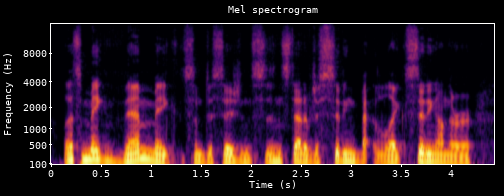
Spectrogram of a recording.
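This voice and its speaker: Captured in a very clean recording against a silent background, a man with an unremarkable speaking voice talks at a moderate pace and medium pitch, with ordinary pitch variation. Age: 20s. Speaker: podcast host. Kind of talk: casual chat.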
